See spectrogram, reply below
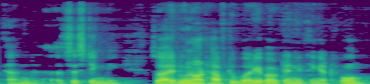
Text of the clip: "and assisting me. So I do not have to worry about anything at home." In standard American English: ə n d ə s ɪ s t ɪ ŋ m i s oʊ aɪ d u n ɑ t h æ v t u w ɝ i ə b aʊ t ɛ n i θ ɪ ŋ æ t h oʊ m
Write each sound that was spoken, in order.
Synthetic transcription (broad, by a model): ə n d ə s ɪ s t ɪ ŋ m i s oʊ aɪ d u n ɑ t h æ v t u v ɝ i ə b aʊ t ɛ n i t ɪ ŋ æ t h oʊ m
